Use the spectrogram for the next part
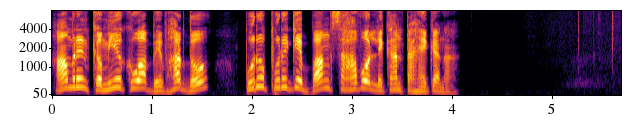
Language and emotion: Santali, angry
